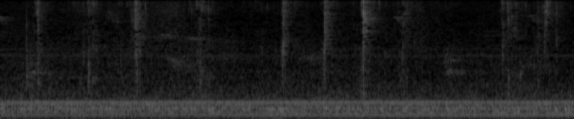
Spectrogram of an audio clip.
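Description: Close-up eating sounds: wet chewing and short sharp mouth smacks as rice and curry are eaten by hand, about ten in all, the loudest a little past the middle. A steady low hum runs underneath.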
